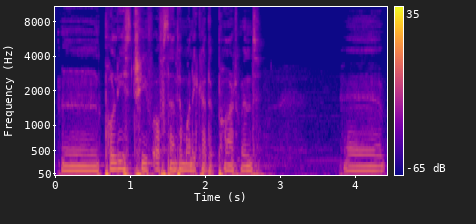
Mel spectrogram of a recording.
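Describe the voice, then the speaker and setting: A man giving in-character gameplay commentary, thinking aloud and muttering to himself in a halting, musing way. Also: lowish voice, fairly even intonation, a little mellow. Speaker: let's player role-playing his game character.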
